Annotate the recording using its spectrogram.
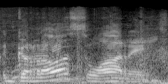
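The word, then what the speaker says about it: Grand Soirée: Hey, Grand Grand Soiree. Person who speaks French, would you like to correct my pronunciation? Yes, Grand Soiree.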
